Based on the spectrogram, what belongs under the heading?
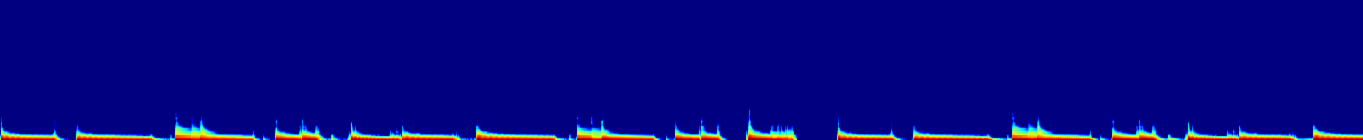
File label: bass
